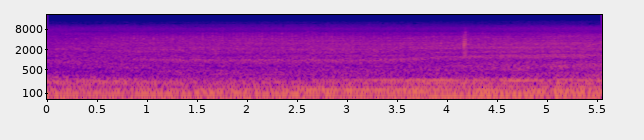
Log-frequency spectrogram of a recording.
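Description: Car engines running at low revs as cars roll slowly past, a steady low rumble.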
